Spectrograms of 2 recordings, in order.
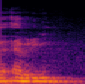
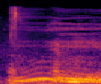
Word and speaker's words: HBNY: However, it's spelled HBNY, which is the Egyptian origin, the Ebony. Ebony, yeah.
